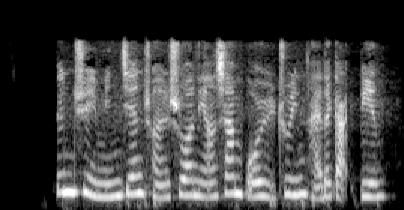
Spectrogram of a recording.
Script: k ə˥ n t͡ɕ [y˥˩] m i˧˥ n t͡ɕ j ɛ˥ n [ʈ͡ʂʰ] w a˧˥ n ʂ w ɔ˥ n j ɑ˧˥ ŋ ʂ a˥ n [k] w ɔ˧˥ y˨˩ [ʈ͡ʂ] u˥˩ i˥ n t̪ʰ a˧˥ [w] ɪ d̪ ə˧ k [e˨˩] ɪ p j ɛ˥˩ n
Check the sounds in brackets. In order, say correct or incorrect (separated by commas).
correct, correct, incorrect, correct, incorrect, incorrect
